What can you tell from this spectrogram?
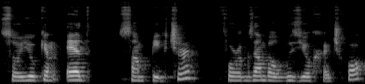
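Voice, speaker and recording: A woman speaks at a moderate pace with a non-native accent. Her pitch is medium and her intonation fairly even. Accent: non-native English, noted by self. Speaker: felting teacher. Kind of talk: live online workshop tutorial. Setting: livestream video broadcast. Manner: frequent hesitations (uh, um).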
